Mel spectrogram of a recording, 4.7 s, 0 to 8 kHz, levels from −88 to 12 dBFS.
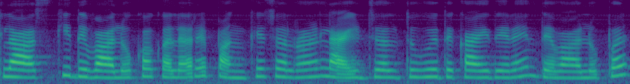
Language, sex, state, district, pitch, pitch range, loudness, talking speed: Hindi, female, Uttar Pradesh, Jalaun, 255 Hz, 240-275 Hz, -25 LUFS, 240 wpm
